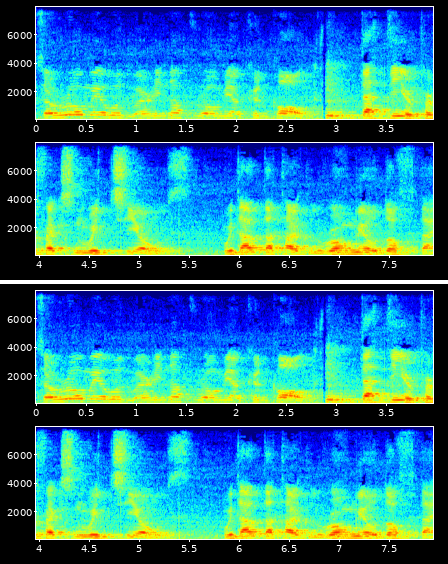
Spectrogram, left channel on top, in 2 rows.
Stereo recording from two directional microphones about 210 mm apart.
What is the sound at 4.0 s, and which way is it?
Speech, 30° right (ahead or behind).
